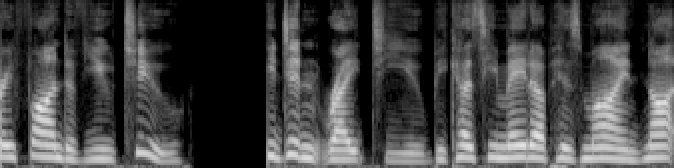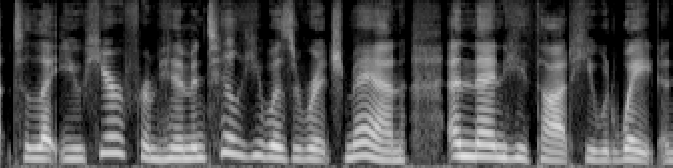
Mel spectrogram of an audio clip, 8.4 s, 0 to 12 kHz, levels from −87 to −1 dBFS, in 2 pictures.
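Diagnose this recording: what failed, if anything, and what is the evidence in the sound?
The playback device went to sleep during a 0.51 s pause and had to wake or relock before it could output sound again. That is a clipped start after a pause. At 1.63 s the audio resumes abruptly out of silence, and about 38 ms of its onset, running to 1.67 s, is missing. The attack is swallowed, so the speech begins without its first sounds instead of building naturally from the quiet gap.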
